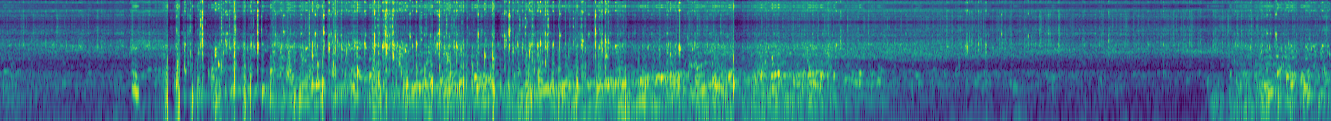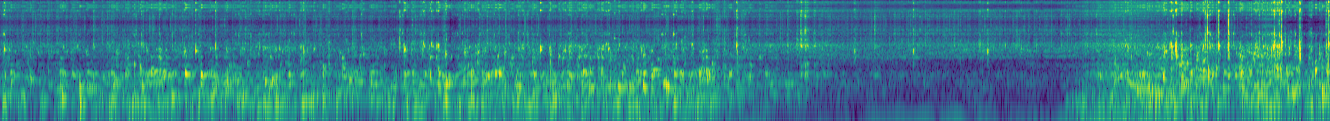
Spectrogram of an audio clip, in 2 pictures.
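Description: Air bubbles from a diver's regulator burble and rumble in loud bursts underwater.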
